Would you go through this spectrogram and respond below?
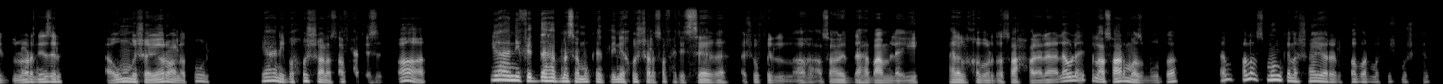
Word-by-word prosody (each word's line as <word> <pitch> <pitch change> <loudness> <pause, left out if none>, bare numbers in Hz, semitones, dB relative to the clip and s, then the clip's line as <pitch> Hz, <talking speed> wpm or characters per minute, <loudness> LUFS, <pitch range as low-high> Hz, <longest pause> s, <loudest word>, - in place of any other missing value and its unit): الدولار 100 +5 -2
نزل 120 -1 +2 0.4
أقوم 125 +6 +1
مشيّره 115 +2 +3
على 95 -4 -2
طول. 145 +1 -7 0.5
يعني 170 -7 +3
باخُش 150 +4 -3
على 100 -3 +3
صفحة - - -7
الس - - -11 0.2
آه. - - +4 0.7
يعني 205 -2 +7
في 165 - -5
الدهب 160 -1 +5
مثلًا 135 -3 +4
ممكن 125 -1 -1
تلاقيني 115 +2 0
أخُش 125 +3 -3
على - - 0
صفحة 110 -1 -9
الصاغة، 95 -2 0
أشوف 105 -1 -10
ال 85 -7 -7
أ 95 +5 -7
أسعار 100 +1 -2
الدهب 100 0 -2
عاملة 95 -1 +3
إيه، 90 +3 -6 0.3
هل 105 - +3
الخبر 95 0 -2
ده - - -5
صح - - -1
والّا - - +1
لأ؟ - - 0
لو - - +3
لقيت - - -1
الأسعار - - +5
مضبوطة 95 +7 -2 0.4
فاهم؟ 225 +3 -4
خلاص 245 -5 0
ممكن 205 -7 +3
أشيّر 135 -2 0
الخبر 120 +2 -7
ما 110 -2 -15
فيش 125 +1 -19
مشكلة. 110 +1 -19
115 Hz, 195 wpm, -25 LUFS, 100-140 Hz, 0.7 s, يعني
